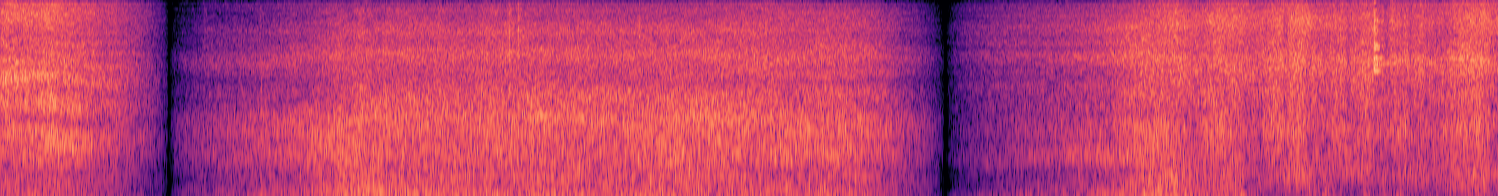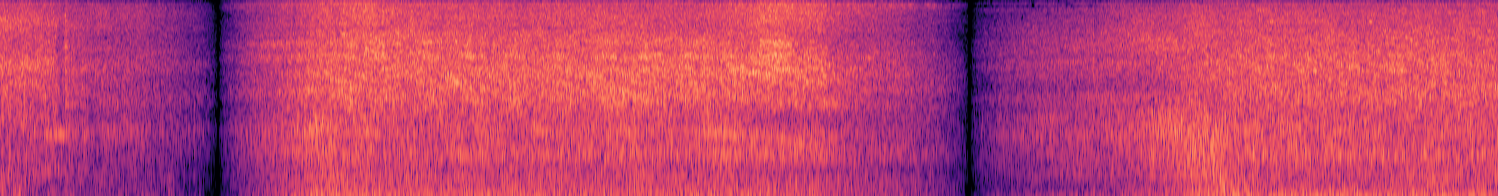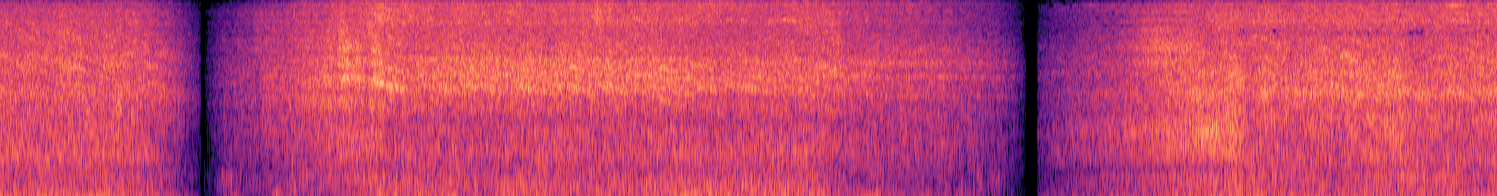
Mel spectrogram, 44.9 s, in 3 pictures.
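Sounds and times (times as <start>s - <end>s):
train passing at speed: 0.0s - 44.9s
train wheels rumbling on rail: 25.8s - 40.2s.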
